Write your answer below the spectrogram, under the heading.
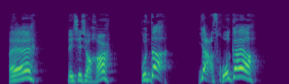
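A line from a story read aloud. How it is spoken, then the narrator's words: Shouting over loudspeaker. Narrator (Chinese): 有个大喇叭就开始喊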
